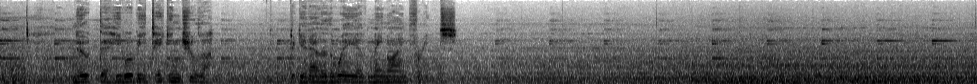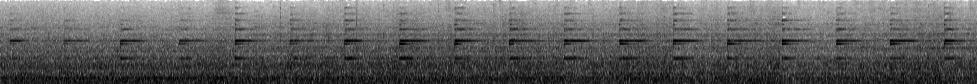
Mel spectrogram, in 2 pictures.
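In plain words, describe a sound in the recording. A car drives steadily along a road with tyres humming.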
